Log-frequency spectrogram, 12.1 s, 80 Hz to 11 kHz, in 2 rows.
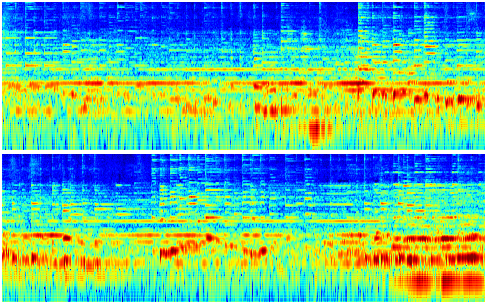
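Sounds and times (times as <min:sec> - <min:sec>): bowed violins: 0:00.0 - 0:12.0
plucked ouds and qanun: 0:00.0 - 0:12.0.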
